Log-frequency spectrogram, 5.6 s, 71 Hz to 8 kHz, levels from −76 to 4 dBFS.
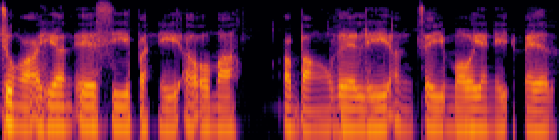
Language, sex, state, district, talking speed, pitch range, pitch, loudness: Mizo, male, Mizoram, Aizawl, 170 wpm, 100-110 Hz, 105 Hz, -19 LUFS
